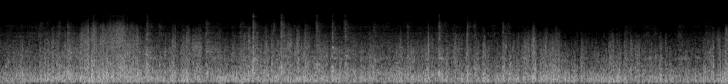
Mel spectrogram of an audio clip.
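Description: Running noise of a moving train with wind buffeting the microphone, and irregular clicks and knocks through it. It comes in abruptly at the start and stays loud.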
